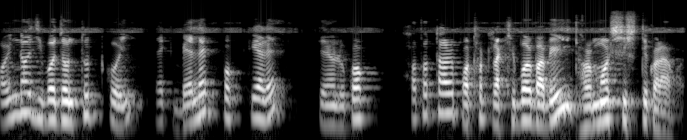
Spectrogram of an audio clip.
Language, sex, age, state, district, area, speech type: Assamese, male, 60+, Assam, Majuli, urban, spontaneous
